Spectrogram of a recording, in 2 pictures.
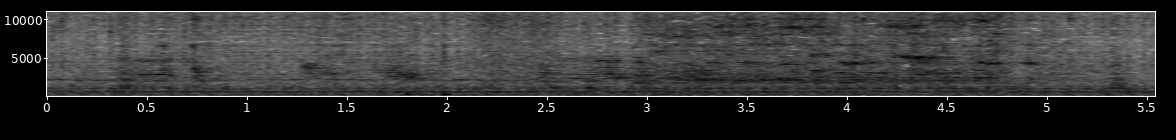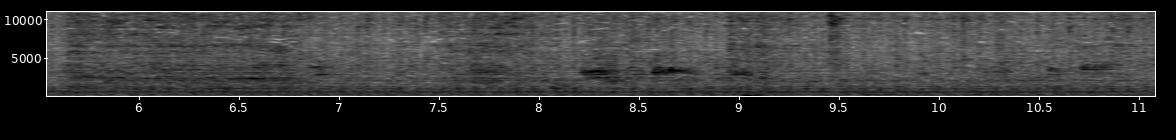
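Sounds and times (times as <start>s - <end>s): transformer buzzing hum: 0.0s - 11.0s.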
